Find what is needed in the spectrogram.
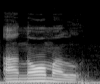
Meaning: Brazilian Portuguese standard spelling of anómalo (“anomalous”)
- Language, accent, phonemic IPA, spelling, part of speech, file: Portuguese, Brazil, /aˈnõ.ma.lu/, anômalo, adjective, Pt-br-anômalo.ogg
